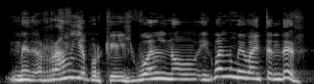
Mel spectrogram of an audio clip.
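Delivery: a spouse giving up on arguing; frustrated partner. Retold or imitated. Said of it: "llega a un punto donde dice". (voz de pareja frustrada, algo más aguda y lenta)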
